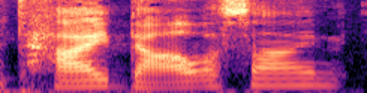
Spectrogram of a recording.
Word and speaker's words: Ty Dolla $ign: He's like the ginger dude in it, and he goes, oh, I just talked with this guy Ty Dillison. and Lil Dicky goes, you mean Ty Dolla $ign?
